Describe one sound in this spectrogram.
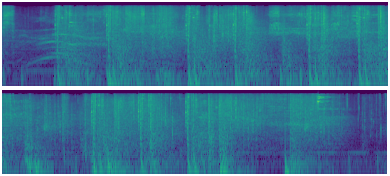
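Gunshots ring out again and again.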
